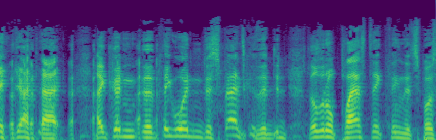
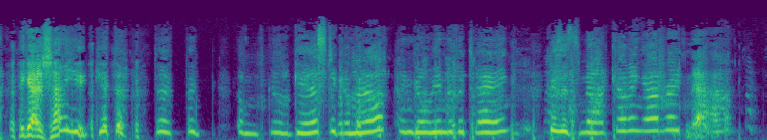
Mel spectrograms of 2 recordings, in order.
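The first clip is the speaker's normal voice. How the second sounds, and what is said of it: Higher-pitched, pathetic-sounding voice. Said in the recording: “my voice got higher. I got even more and more pathetic.”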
